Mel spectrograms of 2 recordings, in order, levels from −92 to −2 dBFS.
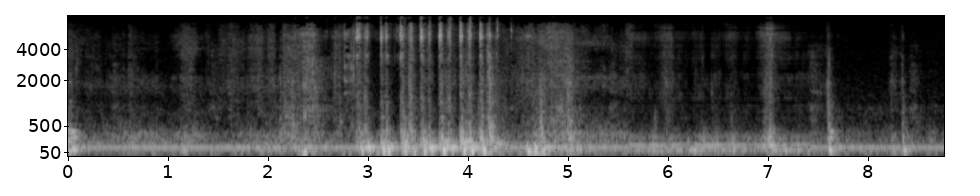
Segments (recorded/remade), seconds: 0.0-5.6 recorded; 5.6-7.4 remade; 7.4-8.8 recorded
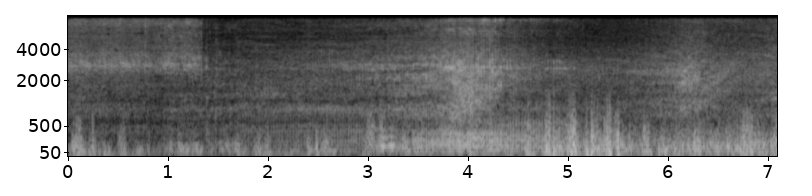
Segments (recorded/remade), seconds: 0.0-0.9 recorded; 0.9-1.7 remade; 1.7-3.0 recorded; 3.0-4.4 remade; 4.4-7.1 recorded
